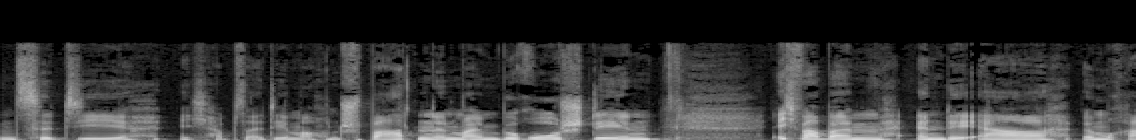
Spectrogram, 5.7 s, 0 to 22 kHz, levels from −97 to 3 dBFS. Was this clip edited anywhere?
no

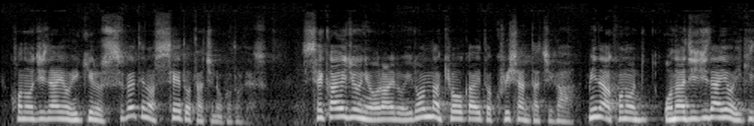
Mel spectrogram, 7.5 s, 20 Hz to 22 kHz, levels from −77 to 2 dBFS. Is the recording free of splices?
no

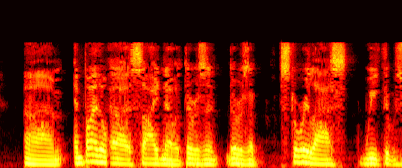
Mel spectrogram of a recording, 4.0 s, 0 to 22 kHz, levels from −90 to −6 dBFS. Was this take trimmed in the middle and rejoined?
yes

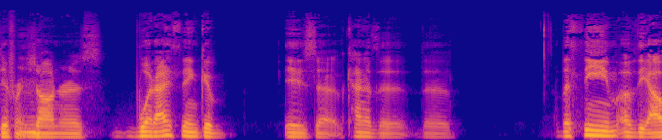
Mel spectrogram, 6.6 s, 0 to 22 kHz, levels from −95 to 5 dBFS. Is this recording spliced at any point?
no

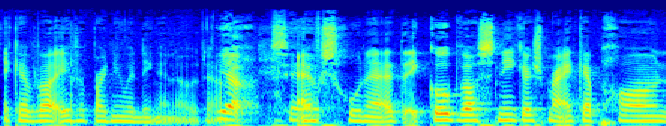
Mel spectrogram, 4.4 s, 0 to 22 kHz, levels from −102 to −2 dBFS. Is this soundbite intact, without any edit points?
no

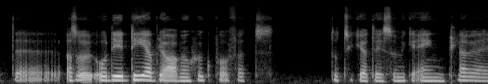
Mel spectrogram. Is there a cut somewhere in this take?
no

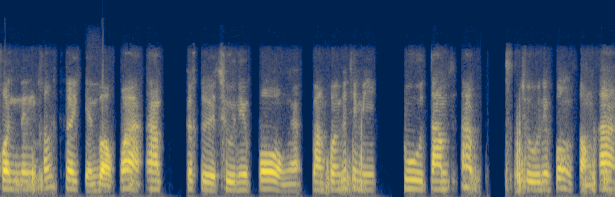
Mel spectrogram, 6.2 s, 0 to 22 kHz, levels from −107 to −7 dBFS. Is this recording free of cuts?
no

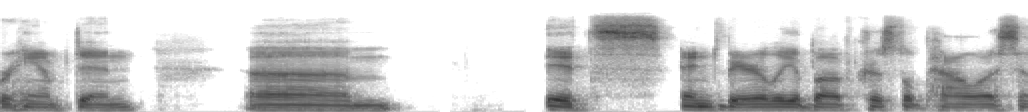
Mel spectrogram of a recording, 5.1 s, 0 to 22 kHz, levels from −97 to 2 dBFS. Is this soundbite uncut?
no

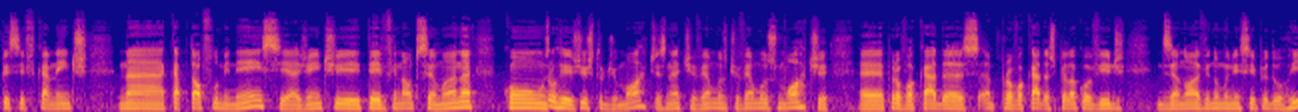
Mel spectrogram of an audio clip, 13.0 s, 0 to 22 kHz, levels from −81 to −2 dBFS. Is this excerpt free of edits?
no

